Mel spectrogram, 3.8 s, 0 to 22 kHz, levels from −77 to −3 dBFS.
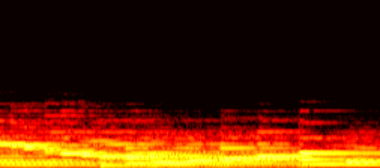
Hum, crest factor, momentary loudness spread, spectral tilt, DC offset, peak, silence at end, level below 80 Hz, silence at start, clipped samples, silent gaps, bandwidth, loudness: none; 12 dB; 2 LU; -16.5 dB/octave; 0.3%; -6 dBFS; 0 s; -38 dBFS; 0 s; under 0.1%; none; 1.9 kHz; -17 LUFS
